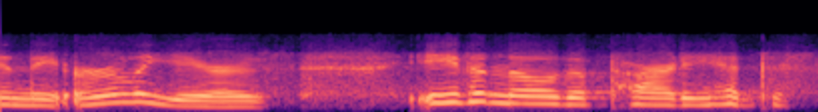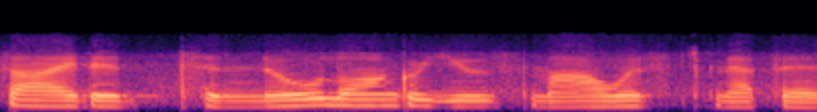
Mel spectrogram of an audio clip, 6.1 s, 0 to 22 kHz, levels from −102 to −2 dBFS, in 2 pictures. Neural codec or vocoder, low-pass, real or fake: none; 7.2 kHz; real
